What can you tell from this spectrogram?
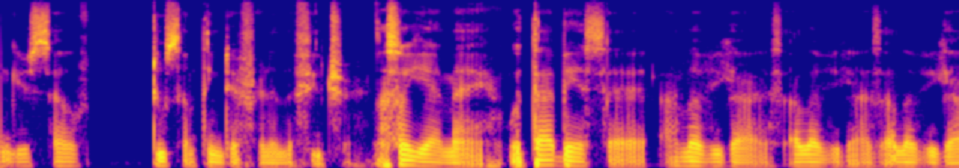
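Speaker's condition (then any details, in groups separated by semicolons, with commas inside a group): No condition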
